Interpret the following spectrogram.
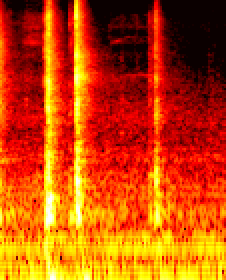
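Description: Rigid plastic card top loader handled in the fingers: four short, sharp plastic clicks and taps, the two loudest close together about half a second in.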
